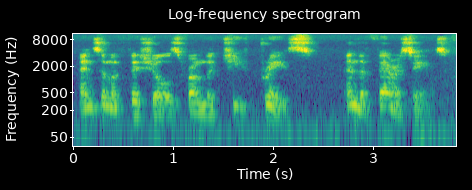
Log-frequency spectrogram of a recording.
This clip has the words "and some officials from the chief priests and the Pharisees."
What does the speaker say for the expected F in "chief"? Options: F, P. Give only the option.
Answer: F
